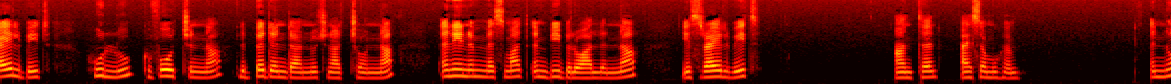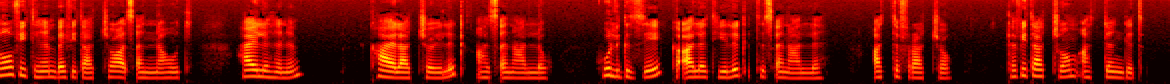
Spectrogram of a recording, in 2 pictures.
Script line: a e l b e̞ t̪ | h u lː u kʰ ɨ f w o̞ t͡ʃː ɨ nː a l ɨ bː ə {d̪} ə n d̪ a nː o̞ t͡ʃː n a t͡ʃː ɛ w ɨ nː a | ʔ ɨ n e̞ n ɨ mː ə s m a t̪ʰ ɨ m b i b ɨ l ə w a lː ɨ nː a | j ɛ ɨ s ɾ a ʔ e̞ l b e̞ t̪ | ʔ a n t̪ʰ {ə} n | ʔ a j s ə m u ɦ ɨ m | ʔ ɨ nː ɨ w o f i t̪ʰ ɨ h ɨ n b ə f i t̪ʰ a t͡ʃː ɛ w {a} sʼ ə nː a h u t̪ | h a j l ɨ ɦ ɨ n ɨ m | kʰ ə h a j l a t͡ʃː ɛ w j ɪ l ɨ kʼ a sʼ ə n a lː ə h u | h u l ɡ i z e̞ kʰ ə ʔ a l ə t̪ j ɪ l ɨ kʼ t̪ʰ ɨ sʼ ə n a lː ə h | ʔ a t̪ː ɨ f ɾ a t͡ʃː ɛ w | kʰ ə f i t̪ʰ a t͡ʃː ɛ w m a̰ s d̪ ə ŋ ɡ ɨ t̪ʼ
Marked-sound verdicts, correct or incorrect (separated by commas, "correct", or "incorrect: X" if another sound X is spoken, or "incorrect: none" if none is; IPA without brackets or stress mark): correct, correct, correct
